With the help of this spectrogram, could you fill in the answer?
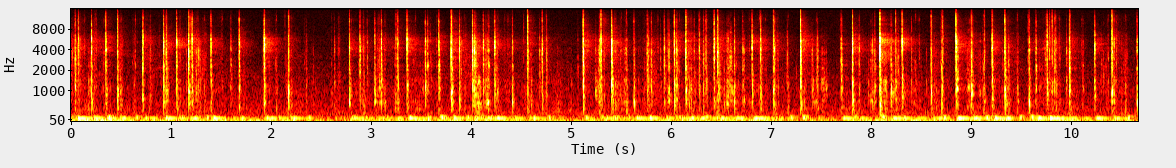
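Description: Fingertips and painted nails of both hands type quickly on a full-size black plastic computer keyboard resting on a white fur rug. The result is a dense stream of sharp, bright, clicky key taps with brief pauses, over a steady low hum.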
